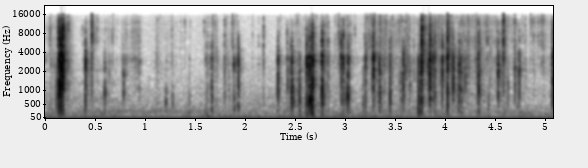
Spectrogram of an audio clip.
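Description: A small green laminated plastic-foil tea bag packet, held flat in the hand, is scratched and rubbed with the thumb and fingernails. This produces a quiet, irregular series of sharp, bright crinkles and crackling ticks, with a louder crackle near the start and a busier flurry in the second half. The sound is thin and crisp, with almost no low end and each tick dying away instantly.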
